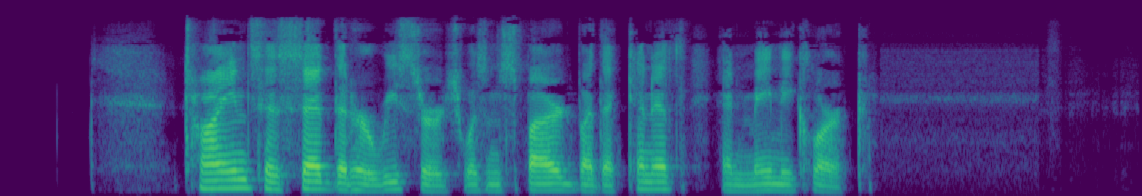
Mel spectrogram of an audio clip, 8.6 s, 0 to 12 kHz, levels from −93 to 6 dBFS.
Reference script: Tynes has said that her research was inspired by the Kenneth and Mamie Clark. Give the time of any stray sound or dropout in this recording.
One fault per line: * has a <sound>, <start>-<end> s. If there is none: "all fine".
all fine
